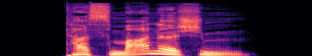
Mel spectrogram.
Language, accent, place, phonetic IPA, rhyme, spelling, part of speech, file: German, Germany, Berlin, [tasˈmaːnɪʃm̩], -aːnɪʃm̩, tasmanischem, adjective, De-tasmanischem.ogg
- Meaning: strong dative masculine/neuter singular of tasmanisch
